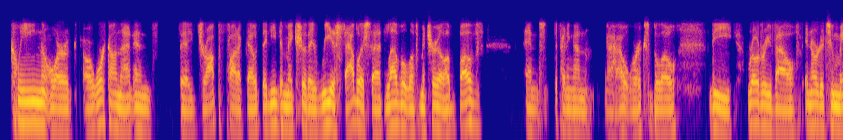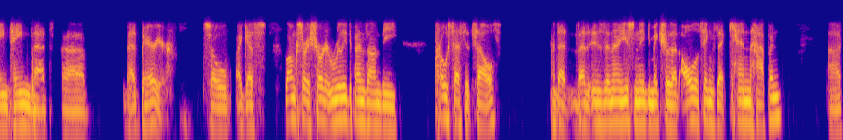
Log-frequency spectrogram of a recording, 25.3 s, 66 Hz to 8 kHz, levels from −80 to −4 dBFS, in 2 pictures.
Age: 30-49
